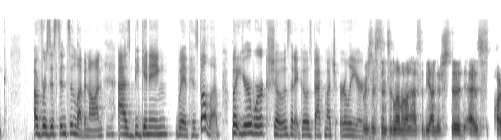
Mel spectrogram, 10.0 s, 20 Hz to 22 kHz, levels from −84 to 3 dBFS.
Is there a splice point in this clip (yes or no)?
yes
